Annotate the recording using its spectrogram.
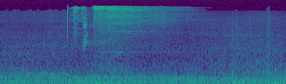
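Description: A magical effect bursts with a bright, shimmering chime that rings out.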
